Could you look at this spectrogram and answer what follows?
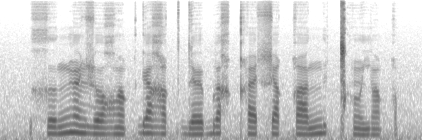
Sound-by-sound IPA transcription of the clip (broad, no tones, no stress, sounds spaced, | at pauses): x ɤ ŋ œ̃ ɮ o ʁ õ q ɡ ɛ ʁ ɛ q d œ b ɛ χ qʰ ɨ ɬ ɨ q ɤ ŋ ɨ ǀʰ õ j õ q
